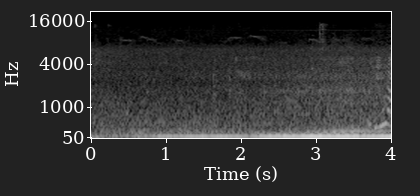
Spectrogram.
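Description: A low, steady engine rumble that swells about a second in and is loudest near the end.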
